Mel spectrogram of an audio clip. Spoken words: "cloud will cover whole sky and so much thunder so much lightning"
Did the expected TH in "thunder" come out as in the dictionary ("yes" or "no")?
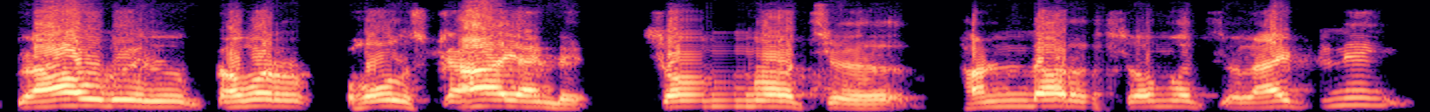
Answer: no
